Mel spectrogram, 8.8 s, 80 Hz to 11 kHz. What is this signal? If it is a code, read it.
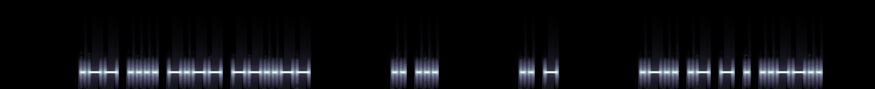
Morse code, heard as a keyed tone, about 30 wpm, 700 Hz. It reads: WHY, IS IT LATE?
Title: 3x Word-Spacing - Sentences from Top 300 Words - 30wpm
